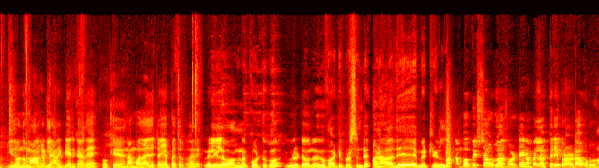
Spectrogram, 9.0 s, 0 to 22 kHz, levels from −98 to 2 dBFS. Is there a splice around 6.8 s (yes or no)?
yes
